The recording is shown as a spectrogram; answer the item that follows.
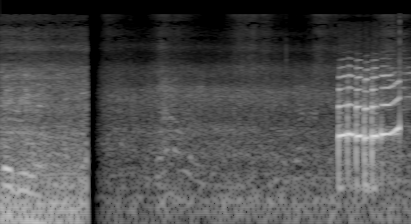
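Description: Road and traffic noise heard from inside a car, cut off abruptly about a second in. Then quiet outdoor ambience, and near the end two short, loud pitched electronic tones, each gliding slightly up at its end.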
